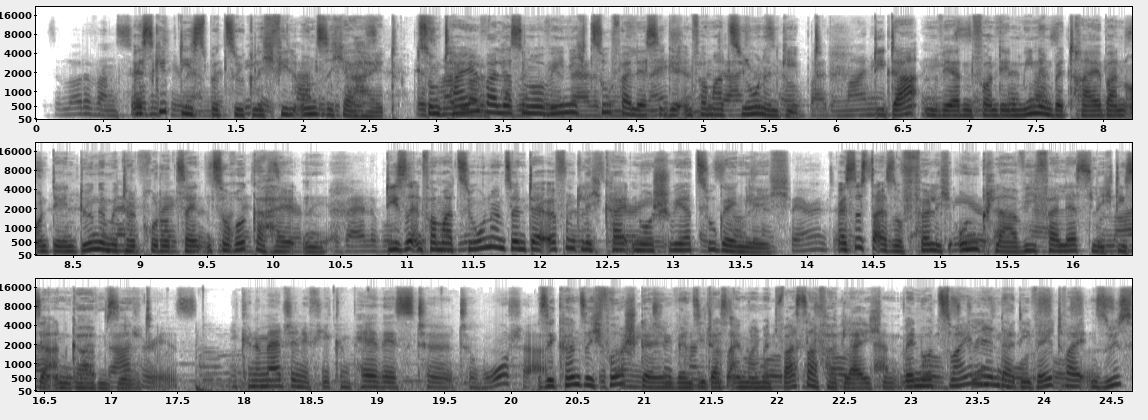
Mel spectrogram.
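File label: voiceover doku; arte; die phosphor krise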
